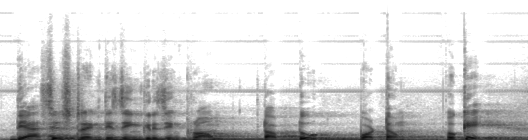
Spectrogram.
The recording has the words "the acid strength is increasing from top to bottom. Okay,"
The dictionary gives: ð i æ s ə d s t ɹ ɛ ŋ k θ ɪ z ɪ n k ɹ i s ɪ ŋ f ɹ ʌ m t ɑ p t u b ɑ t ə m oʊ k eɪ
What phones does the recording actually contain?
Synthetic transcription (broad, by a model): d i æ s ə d s t ɹ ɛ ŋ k t ɪ z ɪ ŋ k ɹ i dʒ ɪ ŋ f ɹ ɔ m t ɑ p t u b ɑ t ə m oʊ k eɪ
